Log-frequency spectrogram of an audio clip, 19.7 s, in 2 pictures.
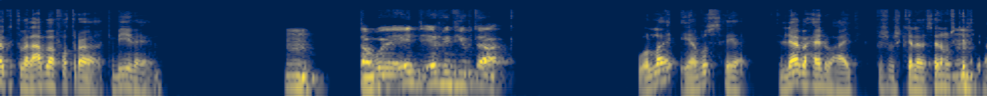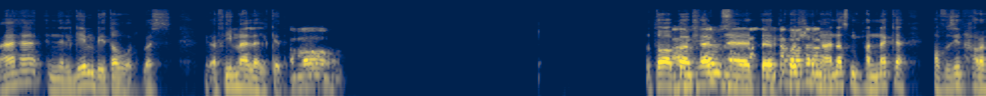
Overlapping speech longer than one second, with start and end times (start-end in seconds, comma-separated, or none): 16.6-18.2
